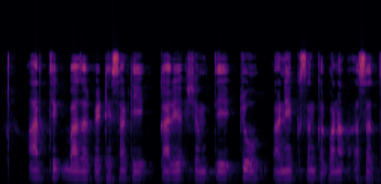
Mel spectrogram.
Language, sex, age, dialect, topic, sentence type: Marathi, male, 18-24, Southern Konkan, banking, statement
